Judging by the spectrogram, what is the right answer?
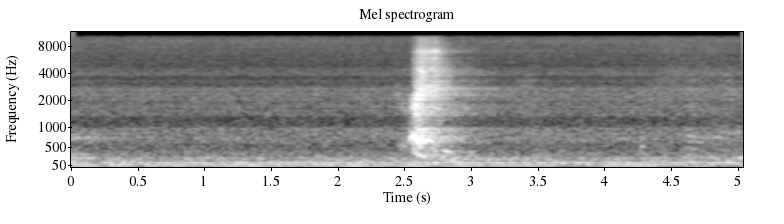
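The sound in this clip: A single sharp sneeze bursts out over a steady, low rumbling hum that continues unchanged before and after it.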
